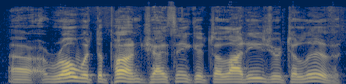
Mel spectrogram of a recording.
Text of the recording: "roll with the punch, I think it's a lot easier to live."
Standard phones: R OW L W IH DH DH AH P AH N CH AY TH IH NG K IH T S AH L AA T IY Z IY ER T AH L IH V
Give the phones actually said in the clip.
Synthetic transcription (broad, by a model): R OW W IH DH DH AH P AH N CH AY TH IH NG K IH T S AH L AA T IY Z IY ER T AH L IH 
